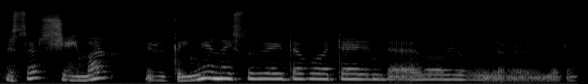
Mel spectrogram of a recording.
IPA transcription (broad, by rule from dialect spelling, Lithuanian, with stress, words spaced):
ʋʲɪˈsɐ ʃʲɛɪˈmɐ ɪr kɐɪˈmʲiːnɐɪ sʊˈʋʲɛɪdɐʋoː ɐˈtʲɛɪdɐʋoː ˈjɛʊ ˈɪr ˈɪr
